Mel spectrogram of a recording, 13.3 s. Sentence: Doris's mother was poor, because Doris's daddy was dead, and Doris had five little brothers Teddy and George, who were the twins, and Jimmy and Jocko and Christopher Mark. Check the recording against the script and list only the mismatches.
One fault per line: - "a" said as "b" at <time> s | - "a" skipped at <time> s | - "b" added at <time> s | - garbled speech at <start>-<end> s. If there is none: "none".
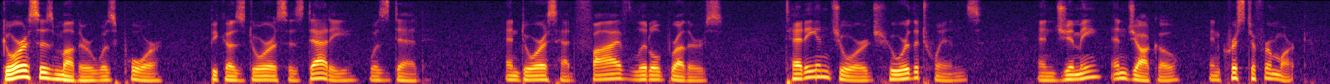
none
